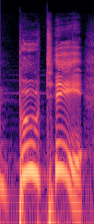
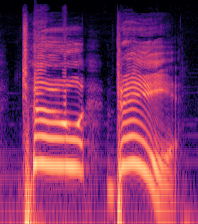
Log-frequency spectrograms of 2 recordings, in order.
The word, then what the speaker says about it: 2B: me you know also people pronounce her name wrong all the all the time they say boty it's 2B to B God God just disgusting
